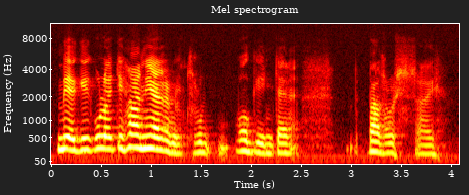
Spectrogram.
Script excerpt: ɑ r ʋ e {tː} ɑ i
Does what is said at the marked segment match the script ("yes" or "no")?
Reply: no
